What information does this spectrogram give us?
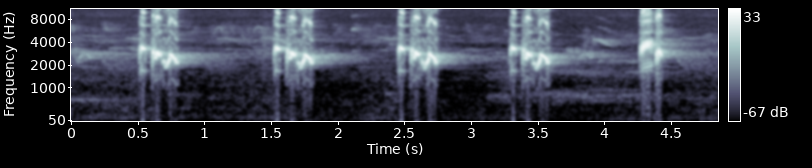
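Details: Sooty-headed bulbul lure call aimed at making other bulbuls angry: five near-identical short, burbling whistled phrases, each dropping at the end, repeated about once a second.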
